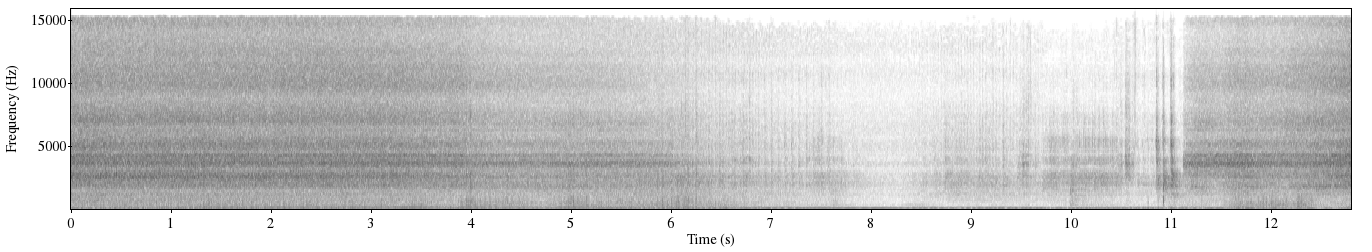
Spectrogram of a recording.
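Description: Thorp T-18 light aircraft in flight: steady engine and propeller drone with air rushing past the wing-mounted camera. The drone and rush weaken from about halfway through as the airplane slows in a tailslide, then build again near the end.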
